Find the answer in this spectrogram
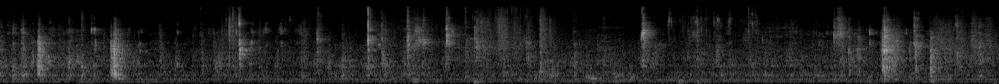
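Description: Close-miked eating of fried chicken wings: irregular crunching, chewing and wet mouth smacks.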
